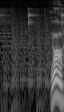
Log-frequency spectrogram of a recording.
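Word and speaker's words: wyrm: Worm is pronounced the same as worm.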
